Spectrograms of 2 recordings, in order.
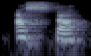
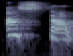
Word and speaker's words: hasta: kind of phrase is hasta luego this word asta will come up in a lot of goodbye phrases hasta and we don't pronounce the h h okay next we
